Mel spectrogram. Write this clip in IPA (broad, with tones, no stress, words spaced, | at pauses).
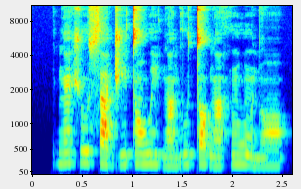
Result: ɡɛ̃˦ʃu˦ sa˦˨d͡ʒi˧tɔ̃˦ wi˦˨ɡã˧ɡu˦ tɔ˦ɡã˧hũ˦wũ˦˨ dɔ̃˧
